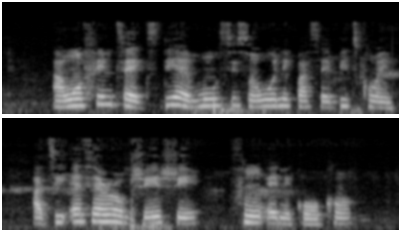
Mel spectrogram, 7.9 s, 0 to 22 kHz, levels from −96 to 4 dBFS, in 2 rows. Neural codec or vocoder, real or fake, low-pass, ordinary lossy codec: none; real; 19.8 kHz; MP3, 48 kbps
